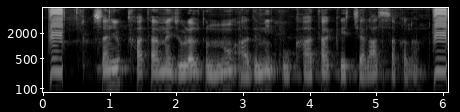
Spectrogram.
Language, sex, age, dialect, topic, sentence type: Bhojpuri, male, <18, Western, banking, statement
